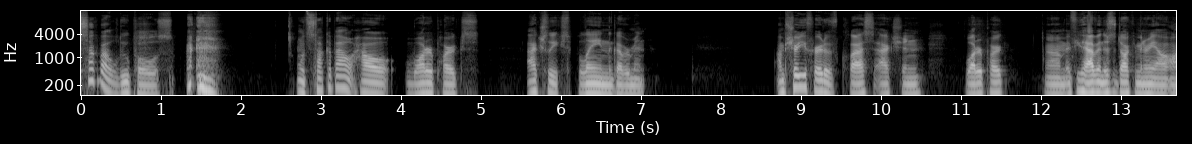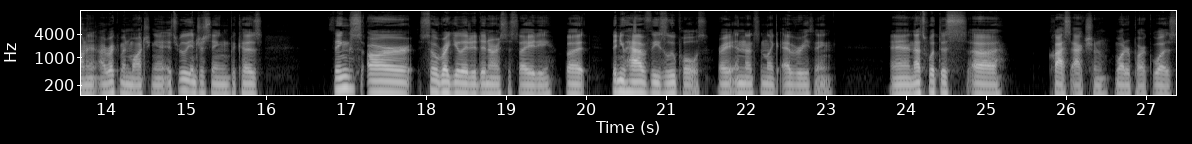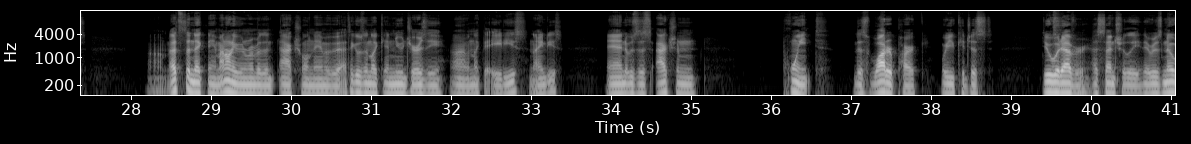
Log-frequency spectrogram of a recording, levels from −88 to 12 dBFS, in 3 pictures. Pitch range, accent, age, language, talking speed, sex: 105-120 Hz, American, 10-29, English, 170 wpm, male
